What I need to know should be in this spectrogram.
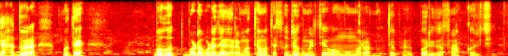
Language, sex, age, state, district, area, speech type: Odia, male, 18-30, Odisha, Mayurbhanj, rural, spontaneous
